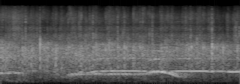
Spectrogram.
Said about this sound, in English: Welcome, guys, to New Vision, and we're excited to have you guys here. Give him a round of applause, guys.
